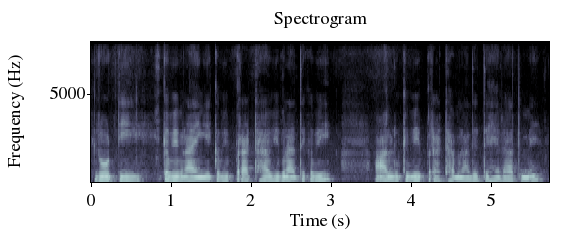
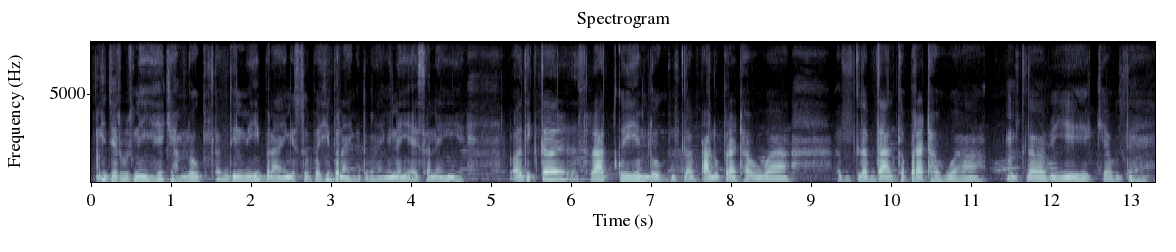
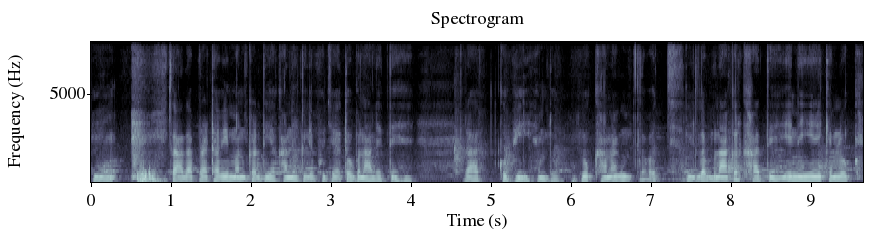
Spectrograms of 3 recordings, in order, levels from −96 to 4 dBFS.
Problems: constant background noise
